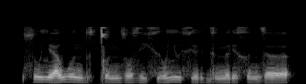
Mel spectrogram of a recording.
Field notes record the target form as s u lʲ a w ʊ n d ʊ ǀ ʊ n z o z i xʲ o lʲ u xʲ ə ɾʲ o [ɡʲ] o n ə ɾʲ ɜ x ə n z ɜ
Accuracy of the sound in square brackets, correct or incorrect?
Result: correct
